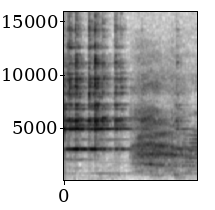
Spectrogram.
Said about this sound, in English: There's the shame bell.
